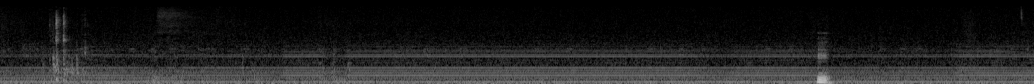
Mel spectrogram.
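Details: Nordmende Elektra F13 valve radio, after about half an hour running, has gone quiet with a steady low mains hum and faint clicks; output tube grid voltage has risen to about +1.3 V; output-stage trouble suspected, unconfirmed.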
